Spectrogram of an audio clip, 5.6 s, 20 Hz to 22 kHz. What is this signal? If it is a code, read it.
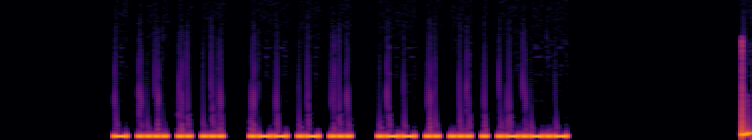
Morse code, heard as a keyed tone, about 40 wpm, 700 Hz. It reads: THIS WAS WISE.
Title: Sentences from Top 1600 Words 40wpm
